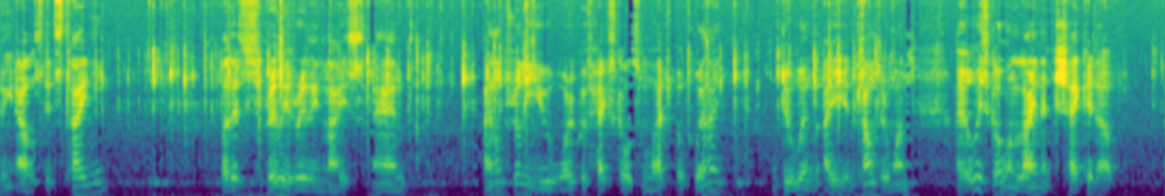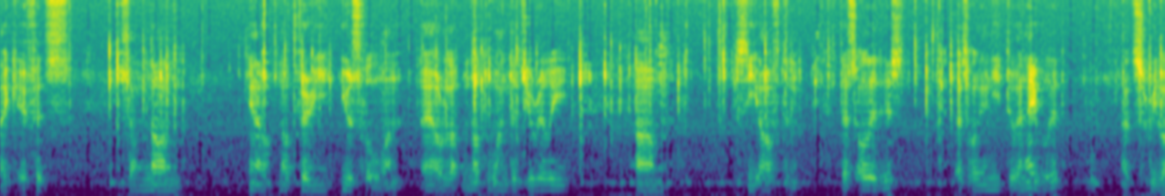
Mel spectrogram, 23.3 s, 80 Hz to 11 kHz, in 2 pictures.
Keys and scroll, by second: 1.0-5.7 typing, 7.2-9.3 typing, 12.7-14.8 typing, 16.0-20.2 typing, 21.0 ctrl+c, 21.3 ', 23.1 ctrl+c.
